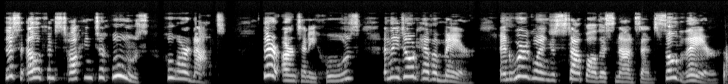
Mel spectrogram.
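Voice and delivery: loud, high jeering shout; monkeys shouting. A narrator's reading. Wickersham brothers jeering at Horton, loud high shout. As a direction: yell them down with scorn. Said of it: "came shouting".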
